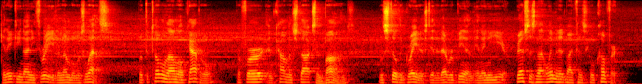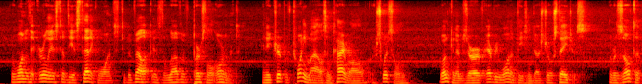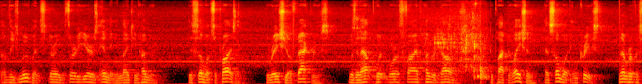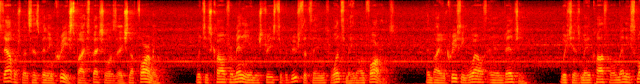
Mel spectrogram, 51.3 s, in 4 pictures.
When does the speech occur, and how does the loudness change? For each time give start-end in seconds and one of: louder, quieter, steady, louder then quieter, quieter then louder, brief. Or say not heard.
0.1-41.9 steady
42.5-51.2 steady.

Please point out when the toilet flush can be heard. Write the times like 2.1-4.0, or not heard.
32.7-35.5.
